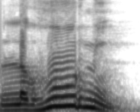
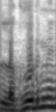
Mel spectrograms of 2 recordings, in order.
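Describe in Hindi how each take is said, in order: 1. 'rmi' से पहले का स्वर दीर्घ और खिंचा हुआ है। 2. 'rmi' से पहले का स्वर लघु और जल्दी बोला जाता है। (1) "बड़ी मात्रा का मतलब होता है समय ज्यादा लगना, तो लघूर्मी इस तरह से बोला जाएगा" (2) "इसको हम लघूर्मी नहीं बोलेंगे"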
